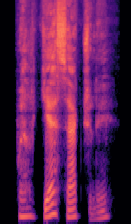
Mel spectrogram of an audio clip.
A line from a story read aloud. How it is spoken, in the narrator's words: Miss Beaumont said in a confiding tone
